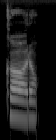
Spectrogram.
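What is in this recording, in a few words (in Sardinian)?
"coro", female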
